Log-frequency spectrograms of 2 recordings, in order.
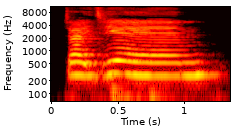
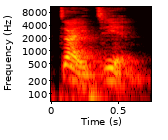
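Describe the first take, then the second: First: The word is drawled without sharp falling tones. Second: The word has sharp, falling fourth tones. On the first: The speaker calls it wrong. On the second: The speaker calls it right.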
